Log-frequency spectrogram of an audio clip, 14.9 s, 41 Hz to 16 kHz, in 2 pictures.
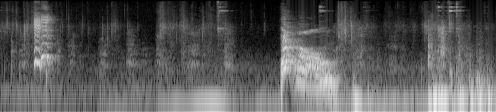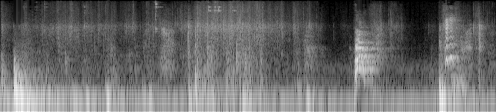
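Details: Huskies gathered for a dinner party on December 27, 2022: scattered barks and a falling whine-howl around four seconds, later sharp yelps near thirteen and fourteen seconds, amid thumping, clatter and indoor noise.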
